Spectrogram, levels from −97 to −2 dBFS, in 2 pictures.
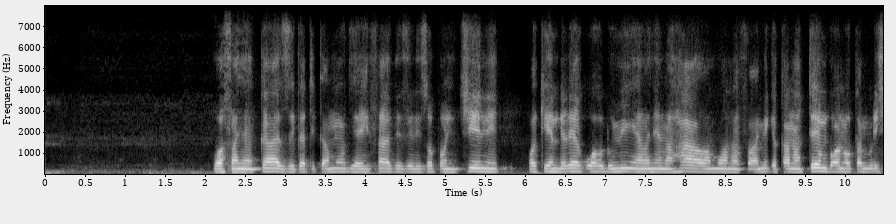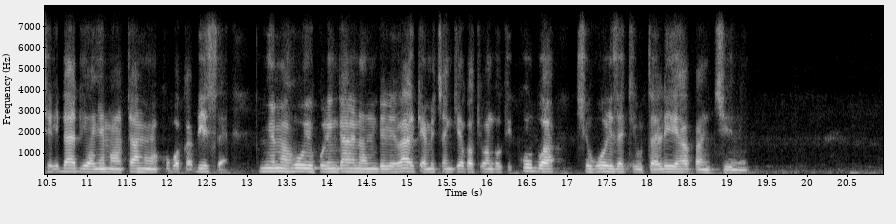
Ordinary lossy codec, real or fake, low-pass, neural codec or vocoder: Opus, 24 kbps; fake; 7.2 kHz; codec, 32 kHz, 1.9 kbps, SNAC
